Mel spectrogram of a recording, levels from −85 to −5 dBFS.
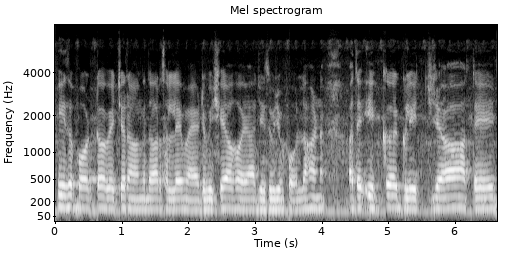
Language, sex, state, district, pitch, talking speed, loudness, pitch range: Punjabi, male, Punjab, Fazilka, 125 Hz, 145 wpm, -13 LUFS, 115-130 Hz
